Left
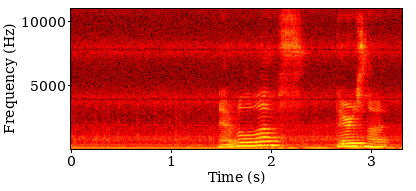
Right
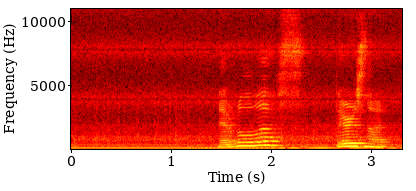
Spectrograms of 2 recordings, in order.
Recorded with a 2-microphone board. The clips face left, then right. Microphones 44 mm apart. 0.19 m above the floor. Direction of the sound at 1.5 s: 10° left (ahead or behind).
